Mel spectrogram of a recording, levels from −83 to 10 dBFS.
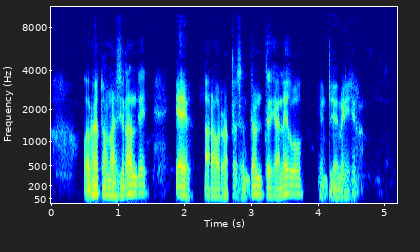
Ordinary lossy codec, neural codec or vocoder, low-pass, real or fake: AAC, 64 kbps; codec, 24 kHz, 1.5 kbps, HILCodec; 9.9 kHz; fake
